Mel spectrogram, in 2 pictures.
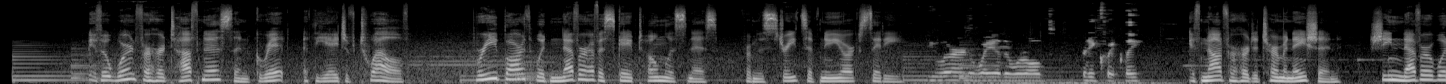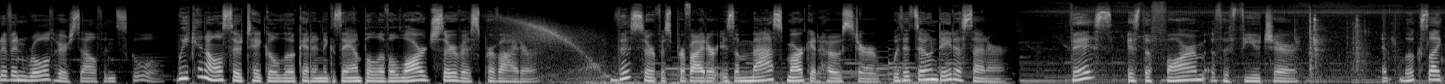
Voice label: NARRATION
